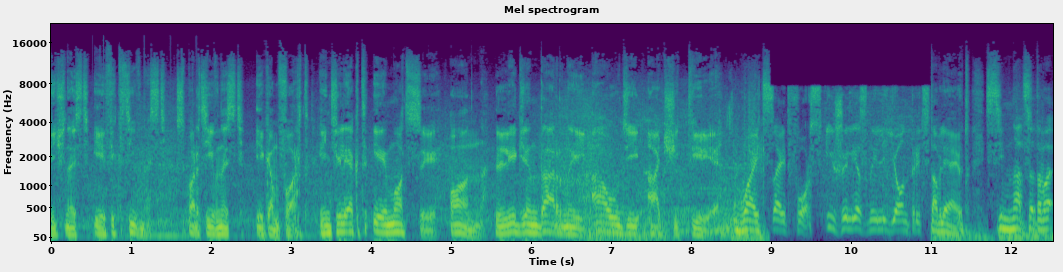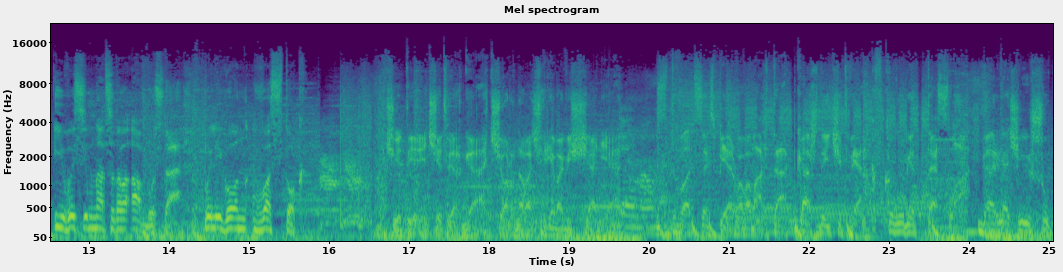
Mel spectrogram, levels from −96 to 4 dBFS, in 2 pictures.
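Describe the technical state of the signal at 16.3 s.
At 16.3 s the signal is intact, with no audible fault at that moment.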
